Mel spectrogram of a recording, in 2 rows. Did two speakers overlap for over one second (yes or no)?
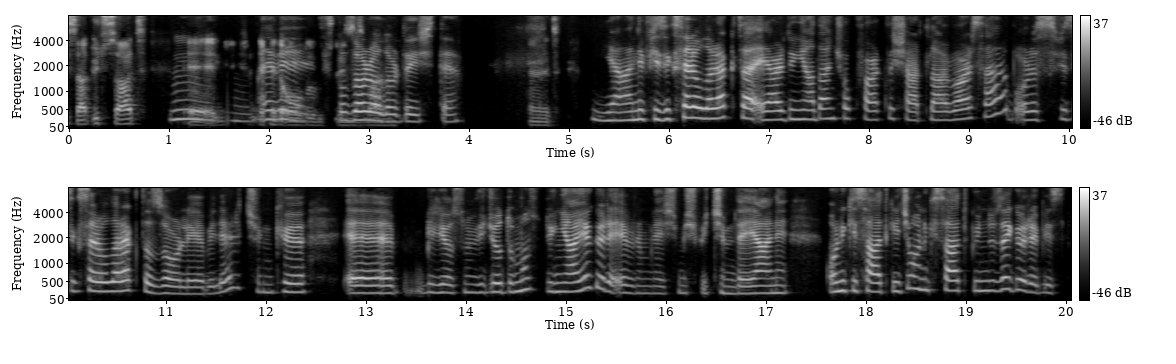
yes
